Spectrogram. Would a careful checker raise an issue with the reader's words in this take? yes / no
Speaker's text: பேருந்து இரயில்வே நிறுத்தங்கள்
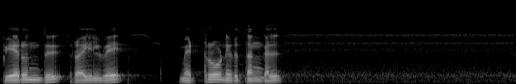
yes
